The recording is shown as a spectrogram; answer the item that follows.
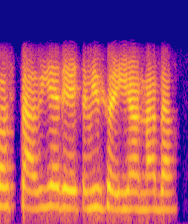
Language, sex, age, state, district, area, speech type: Punjabi, female, 18-30, Punjab, Mohali, urban, conversation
